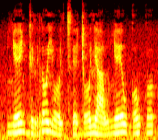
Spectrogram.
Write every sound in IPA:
ʎ eː˧˥˧ ʎ ɡʲ ʊ˧˩˧ lʲ r ʊː˥ j ʊː˧˩˧ lʲ t͡sʼ ɪ˧˩˧ ɟ ʊː˨˥ lʲ aː˧˩˧ w ʎ eː˧˥˧ w ɡ o˧˥˧ w k ʊ˥

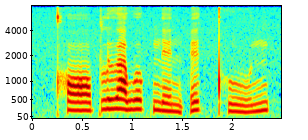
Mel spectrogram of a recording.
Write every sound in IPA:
kʰ ɔː˧ p l ɯ˥˩ a̯ w o˥˩ k̚ n e˨˩ n ʔ e˦˥ k̚ pʰ u˩˦ n

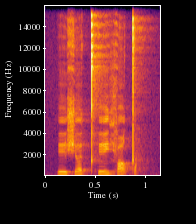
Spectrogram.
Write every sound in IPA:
e ʃ ɐ tʰ e fʲ a tˤ

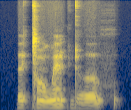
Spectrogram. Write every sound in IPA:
ɘ ǀ ɔ̃ w ɛ̃ k ɖʱ ɤ xʷ

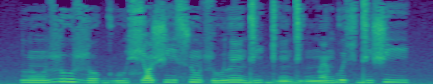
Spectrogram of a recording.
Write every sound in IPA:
l ũ˩ ɮ u˥˧ ɮ o˩ ɡʱ u˩ ɕ ɒ˨˥ ʃ i˧ s ũ˥˧ ɬ u˩˧ l ẽ˥˧ d i˨˥ ɡʱ ẽ˩ d i˩ ŋʷ æ̃˨˥ ɡʷ e˥˧ x d i˧ ʃ i˥˧

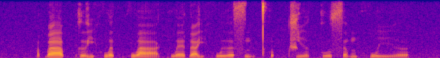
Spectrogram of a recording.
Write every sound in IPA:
ɓ aː˦˥ p̚ k ə̰˧˥ j h w ə˦˥ t̚ h w aː˧˩ k w ɛ˧ ɗ a̰˧˨ j h w ɨ˧ ə̯ s ə̰˧˨ n t̪ʰ ə˨˩ p̚ t͡ɕ i˧ ə̯ k u˨˩ s ə̰˧˥ m h w i˨˩ ə̯

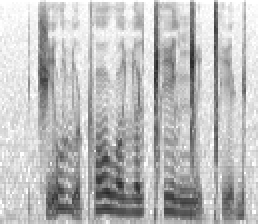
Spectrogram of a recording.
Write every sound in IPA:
t͡ʃ ḭ w ʎ ṵ ʈʰ o w o ʎ o lʲ ǁʰ i lʲ ŋ͡ǁ ḭ ǀʰ ḭ ɖ

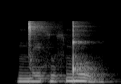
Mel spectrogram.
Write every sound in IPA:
ŋ͡ǀ e s u s ŋ͡ǃ o v

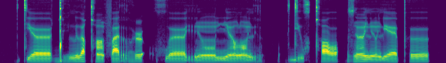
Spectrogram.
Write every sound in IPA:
tʲ œː ɡ͡ǃ i̤ l ɯ qʰ õ f a r ɔ̤ ɭ ɔ̰ xʷ œː rʲ õː nʲ œ̃ lˠ õ lʲ r o̰ | dʲ ɯ xʷ qʰ ɔ | z œ̃ lʲ õ lʲ ɛː pʰ ɵ

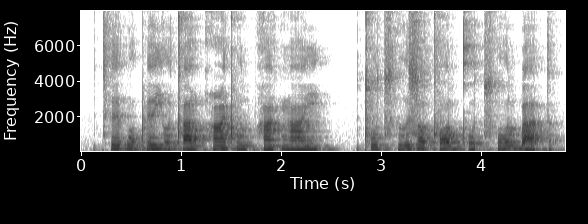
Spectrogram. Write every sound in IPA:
tʰ e ɓ o pʼ e j ɤ tʼ a w qʰ ɛ̃ tʼ u l pʰ ã t ŋ ã j | tʼ u t͡sʰ ɯ z ɔ tʼ ɔ l kʼ o t͡sʰ o l ɓ a t

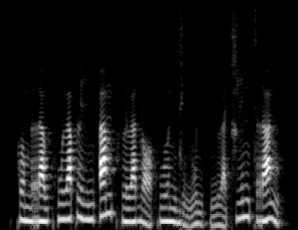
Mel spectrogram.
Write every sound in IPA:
k o˧ m r a˧ w kʰ w ɯ˦˥ a̯ p l iː˦˥ ŋ ʔ a˥˩ m pʰ l ɯ˦˥ a̯ d ɔː˩˦ k w u˧ n d i˩˦ n w iː˨˩ k̚ ŋ ɯ˩˦ a̯ t͡ɕ i˥˩ n t r a˥˩ ŋ

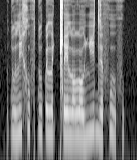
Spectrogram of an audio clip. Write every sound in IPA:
ɗ u l i x u f ɗ u ɓ ə l ə ǁ e l u lˠ u ʎ i d ɘ f u f

